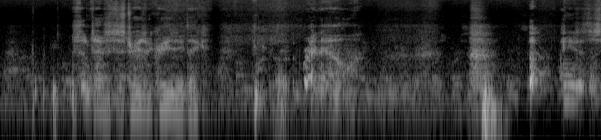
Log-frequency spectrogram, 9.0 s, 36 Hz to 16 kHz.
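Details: Adult with intractable hiccups since December 2015, recorded around 4 AM, hiccupping every 1–3 seconds: abrupt gulping hiccups, some with a brief vocal catch, with room noise.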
